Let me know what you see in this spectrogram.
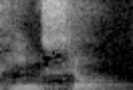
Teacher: there is no vowel in between because this is a consonant cluster so s and r are joined together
